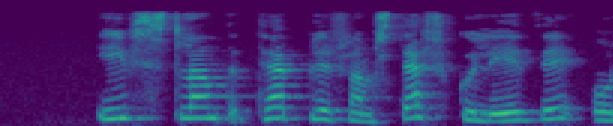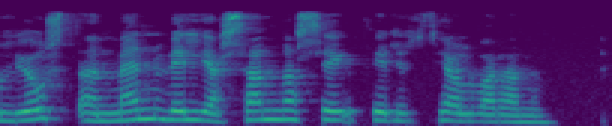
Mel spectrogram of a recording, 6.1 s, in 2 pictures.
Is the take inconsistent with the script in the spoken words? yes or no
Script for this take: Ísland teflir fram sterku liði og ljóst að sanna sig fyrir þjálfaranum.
yes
